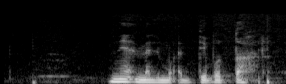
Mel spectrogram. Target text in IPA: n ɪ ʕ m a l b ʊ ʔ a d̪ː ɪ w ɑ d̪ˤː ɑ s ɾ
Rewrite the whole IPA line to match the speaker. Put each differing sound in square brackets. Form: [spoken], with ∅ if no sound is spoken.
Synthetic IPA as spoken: n ɪ ʕ m a l [m] ʊ ʔ a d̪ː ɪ [b] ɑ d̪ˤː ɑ [h] ɾ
